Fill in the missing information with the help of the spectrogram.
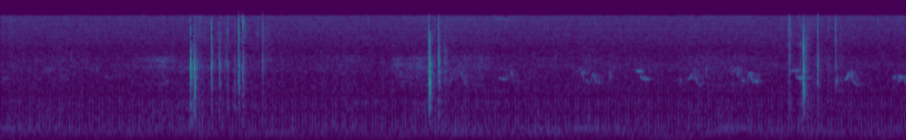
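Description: Light metallic clicks as a keyway broach and its shim are handled: a quick cluster about two seconds in, then single clicks around four and eight seconds.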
